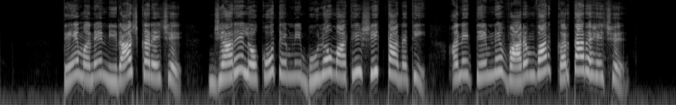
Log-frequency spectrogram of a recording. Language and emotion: Gujarati, angry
